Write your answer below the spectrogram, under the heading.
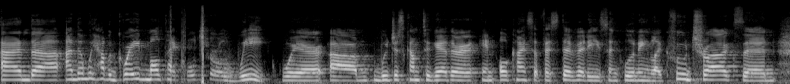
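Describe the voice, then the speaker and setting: In a Spanish accent, the voice moves with fairly even intonation, very even loudness and hardly any pauses. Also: woman, medium pitch for a woman, moderate pace. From Argentina. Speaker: corporate lawyer. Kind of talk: interview.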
